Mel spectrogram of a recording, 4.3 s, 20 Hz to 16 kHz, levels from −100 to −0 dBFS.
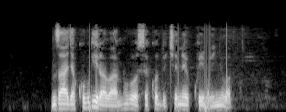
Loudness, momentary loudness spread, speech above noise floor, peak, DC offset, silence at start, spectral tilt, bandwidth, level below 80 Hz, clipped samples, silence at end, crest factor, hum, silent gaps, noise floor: -18 LUFS; 7 LU; 60 dB; -2 dBFS; under 0.1%; 0.8 s; -5.5 dB/octave; 8 kHz; -48 dBFS; under 0.1%; 0.85 s; 18 dB; none; none; -77 dBFS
